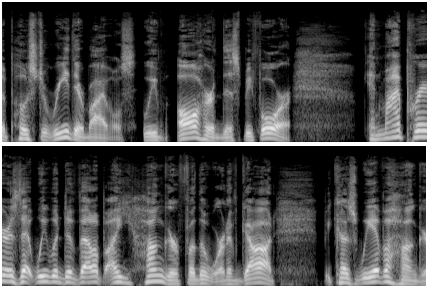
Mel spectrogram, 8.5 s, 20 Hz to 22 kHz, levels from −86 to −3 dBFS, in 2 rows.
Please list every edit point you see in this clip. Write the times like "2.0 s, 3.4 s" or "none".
1.4 s, 3.5 s

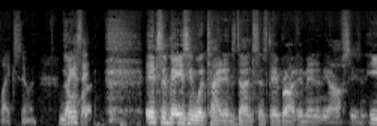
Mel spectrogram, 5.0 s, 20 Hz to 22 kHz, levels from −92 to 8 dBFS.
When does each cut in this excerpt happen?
1.2 s

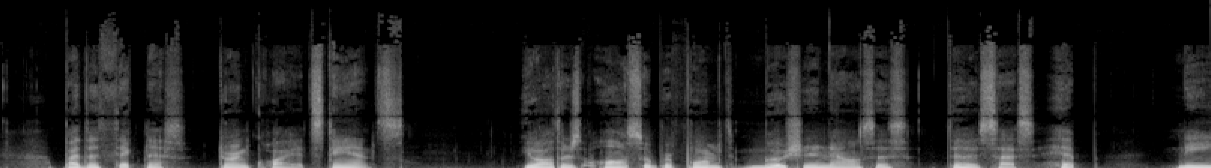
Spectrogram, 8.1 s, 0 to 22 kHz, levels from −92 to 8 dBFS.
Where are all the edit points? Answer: none

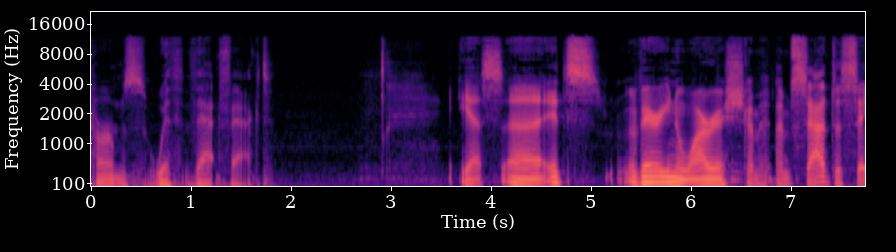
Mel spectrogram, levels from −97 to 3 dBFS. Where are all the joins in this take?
6.5 s

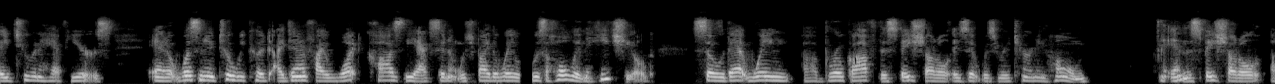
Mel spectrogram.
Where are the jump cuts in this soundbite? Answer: 5.2 s

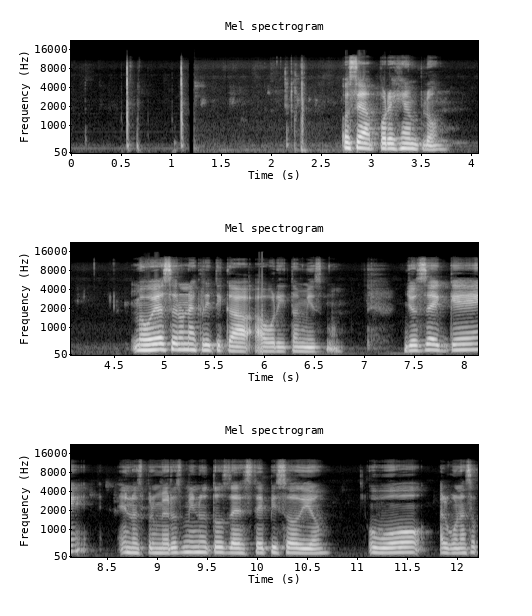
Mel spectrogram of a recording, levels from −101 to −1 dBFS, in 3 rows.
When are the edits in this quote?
none

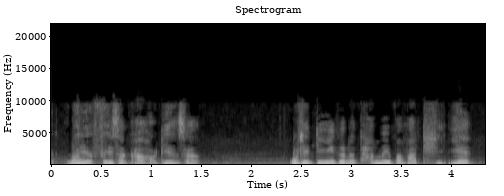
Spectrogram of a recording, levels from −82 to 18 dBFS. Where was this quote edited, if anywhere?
2.3 s

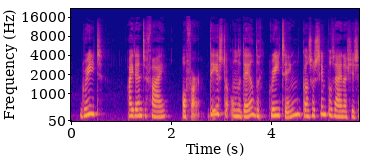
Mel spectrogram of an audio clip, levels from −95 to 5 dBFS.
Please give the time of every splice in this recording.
2.7 s

